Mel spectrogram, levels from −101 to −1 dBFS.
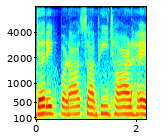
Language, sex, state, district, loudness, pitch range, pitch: Hindi, female, Delhi, New Delhi, -17 LUFS, 185-200 Hz, 190 Hz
